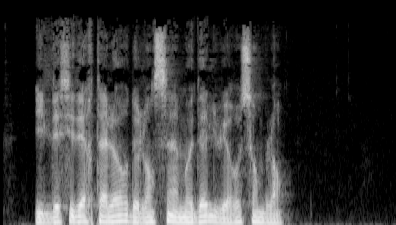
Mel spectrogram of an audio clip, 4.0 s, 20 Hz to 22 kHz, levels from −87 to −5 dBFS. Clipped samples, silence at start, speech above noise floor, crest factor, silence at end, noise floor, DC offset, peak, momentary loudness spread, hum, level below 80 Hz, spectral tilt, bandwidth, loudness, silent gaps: under 0.1%; 0.35 s; 46 dB; 16 dB; 1.15 s; -60 dBFS; under 0.1%; 0 dBFS; 7 LU; none; -28 dBFS; -5 dB/octave; 15 kHz; -15 LUFS; none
